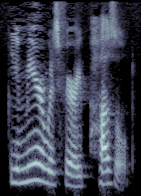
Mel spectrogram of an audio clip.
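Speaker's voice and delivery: usual speaking voice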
